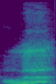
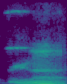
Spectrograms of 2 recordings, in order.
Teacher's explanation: here you can note it is with Chandra Bindu, La, nasalized Lakara. Just know it as nasalized Lakara.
